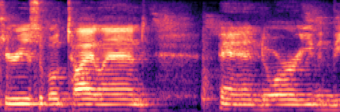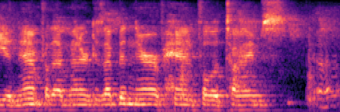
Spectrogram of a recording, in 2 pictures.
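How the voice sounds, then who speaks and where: The speaker has a Canadian accent and a moderate pace. Audible room echo surrounds the voice. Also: man. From Canada. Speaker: expat vlogger. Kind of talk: casual vlog talk. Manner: monotone; hesitant, with fillers.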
